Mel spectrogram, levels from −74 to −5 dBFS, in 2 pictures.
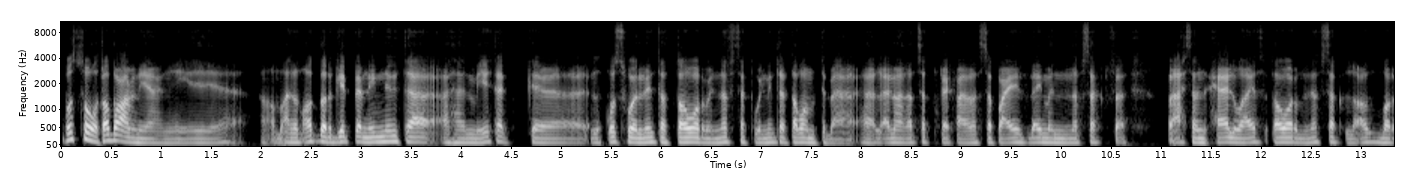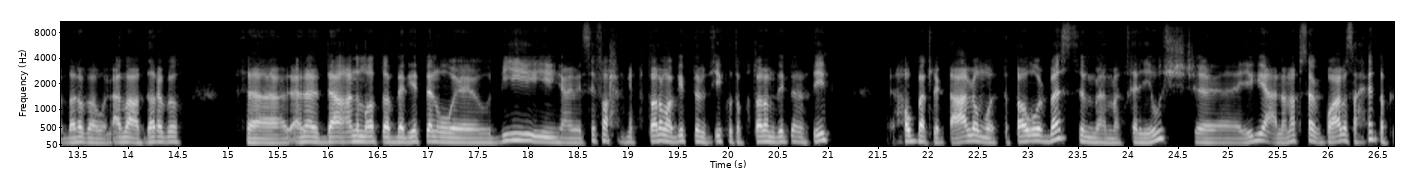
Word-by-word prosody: بُصّ، 175 +1 0
هو - - +7
طبعًا 155 -6 +4
يعني 105 0 -4 0.5
أنا 120 0 -2
مقدر 135 +2 +2
جدًا 135 +2 +1
إن 130 +1 +2
أنت 140 0 -1 0.3
أهميتك 110 +3 -2 0.8
القصوى 120 +2 +1
إن 115 +1 +2
أنت 125 0 +1
تطور 120 +2 +4
من 110 -1 -3
نفسك، 120 0 -4
وإن 110 0 -3
أنت 115 0 -1
طبعًا 115 +1 +1
بتبقى 100 -1 -5 0.2
قلقان 110 +1 -1
على 110 -1 -1
نفسك 110 0 -6
وخايف 115 0 -4
على 100 0 0
نفسك 110 +1 -4
وعايز 110 +2 +2
دايمًا 115 0 0
نفسك 110 0 -3
في - - -4 0.4
في - - +1
أحسن 110 -2 +1
حال، 120 +1 +3
وعايز 115 +1 0
تطور 120 0 +2
من 105 0 -7
نفسك 120 -1 -5
لأكبر 115 +2 -3
درجة 120 +1 0
ولأبعد 115 +1 +1
درجة، 130 +1 +1 0.6
فأنا 110 +4 +2
ده 130 +2 +4
أنا 140 +1 +3
مقدر 130 -2 +2
جدًا 140 +2 +1
و 125 -1 +2 0.2
ودي 135 +3 -1
يعني 115 -1 -3
صفة 160 +5 -3 0.2
محترمة 145 +5 +2
جدًا 140 0 -2
فيك 140 +6 -5
وتُحترم 135 +2 0
جدًا 135 0 -3
فيك 170 +9 -1 0.6
حبك 145 -3 +1
للتعلم 135 +4 +3
والتطور، 135 +7 +1
بس 195 +6 +1
ما 120 -5 -2
ما 110 0 -5
تخليهوش 120 - -4 0.4
ييجي 135 +10 0
على 110 -5 -2
نفسك 150 -5 -1
وعلى 135 +5 +5
صحتك، 150 +8 -4
120 Hz, 155 wpm, -23 LUFS, 110-135 Hz, 0.8 s, هو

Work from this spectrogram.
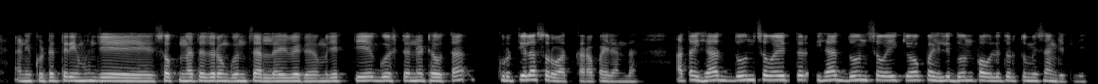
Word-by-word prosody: आणि 155 0 -1
कुठेतरी 170 +2 0
म्हणजे 160 -3 +2
स्वप्नातच 165 -1 +1
रंगून 160 -1 +1
चालला 155 -2 +1
आहे 155 0 +3
वेगळं. 150 -1 +1
म्हणजे 150 +2 -1 0.2
ती 175 - +2
एक 180 - -1
गोष्ट 175 0 -1
न 170 0 0
ठेवता 170 +4 0 0.4
कृतीला 205 +3 +3
सुरुवात 160 -9 0
करा 145 -1 -4
पहिल्यांदा. 135 -3 -5 0.4
आता 170 +4 -1
ह्या 180 +4 +3
2 190 +3 +1
सवयी 205 -1 +5
तर 210 - +2
ह्या 195 +2 +1
2 195 +3 0
सवयी 190 -1 +2
किंवा 195 0 0
पहिली 185 -2 +1
2 180 0 -2
पावले 170 -2 0
तर 175 -2 -3
तुम्ही 165 -2 -2
सांगितली. 140 -6 -6
170 Hz, 180 wpm, -24 LUFS, 155-185 Hz, 0.4 s, सवयी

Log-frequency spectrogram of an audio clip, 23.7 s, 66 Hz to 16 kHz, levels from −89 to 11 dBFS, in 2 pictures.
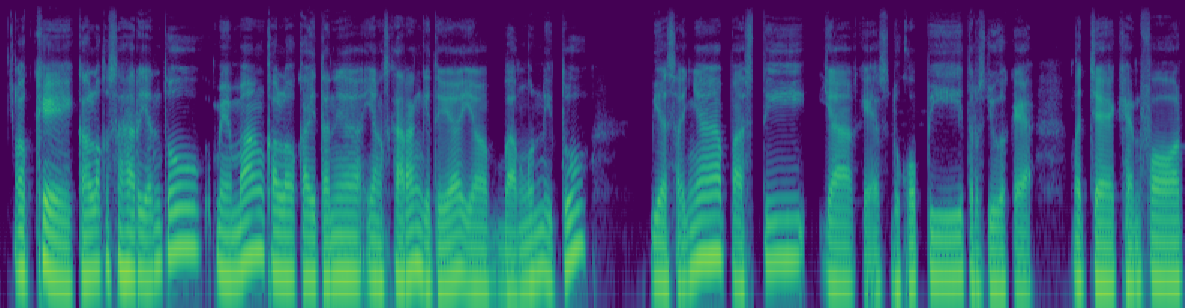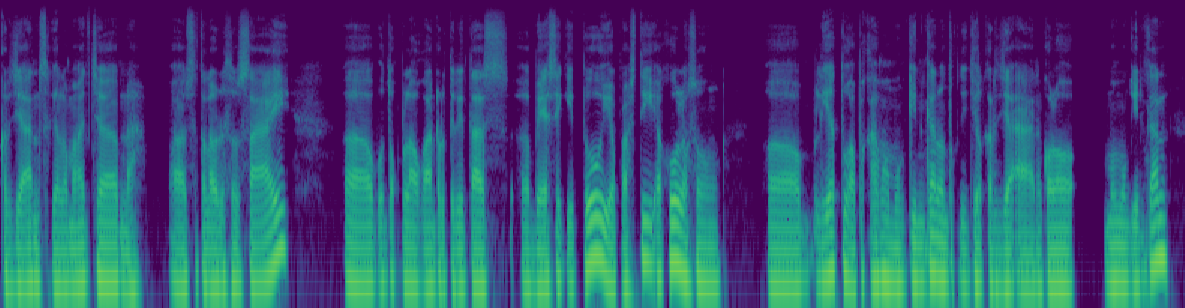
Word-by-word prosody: Oke. 120 -5 +4
Kalau 120 +4 +3
keseharian 125 -1 +2
itu 190 +3 +2 0.2
memang 145 +9 +4
kalau 120 -4 +2
kaitannya 115 +1 +2
yang 110 -2 0
sekarang 120 +6 +3
gitu 100 -1 0
ya, 105 +4 +3
ya 95 -5 +1
bangun 95 +5 0
itu 150 - +1 0.6
biasanya 115 +11 +3
pasti 150 - -2
ya 100 -6 -1
kayak 85 - -5
seduh 95 -1 -5
kopi, 110 +1 0
terus 95 -2 -2
juga 95 -1 0
kayak 85 -2 -2 0.4
ngecek 100 -1 +2
handphone, 105 +1 +2
kerjaan 95 +2 -1
segala 95 -1 -4
macem. 100 +1 +1
Nah, 80 -4 -4 0.2
eee, 90 -1 -2
setelah 90 -2 -2
udah 85 -2 -2
selesai, 100 - 0 0.6
eee, 95 -2 +1
untuk 100 +3 -7
melakukan 95 -1 -1
rutinitas, 95 -1 -3 0.2
eee, 90 - -2
basic 90 +4 -3
itu 155 +3 +3
ya 100 -9 0
pasti 110 - -2
aku 145 +5 +3
langsung, 100 -3 -1 0.5
eee, 90 -1 0 0.3
lihat 120 +1 0
tuh - - +1
apakah 105 +3 -2
memungkinkan 100 +2 0
untuk 105 -1 -1
cicil 95 +1 -4
kerjaan. 90 -2 -2
Kalau 90 0 +1 0.3
memungkinkan, 100 +10 0
105 Hz, 135 wpm, -21 LUFS, 95-120 Hz, 0.6 s, Oke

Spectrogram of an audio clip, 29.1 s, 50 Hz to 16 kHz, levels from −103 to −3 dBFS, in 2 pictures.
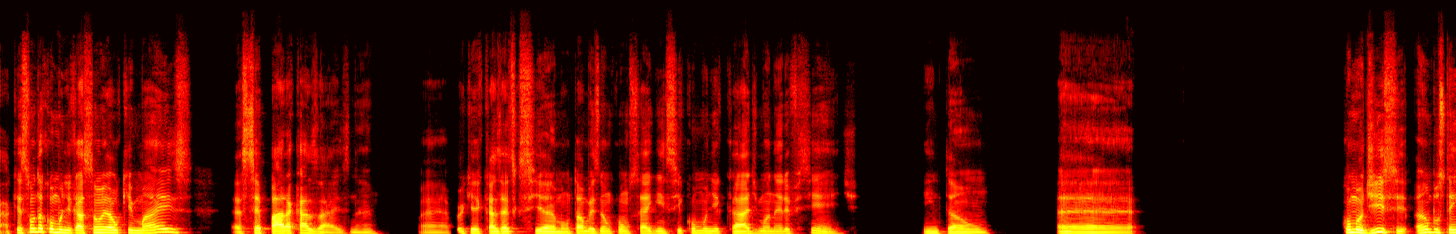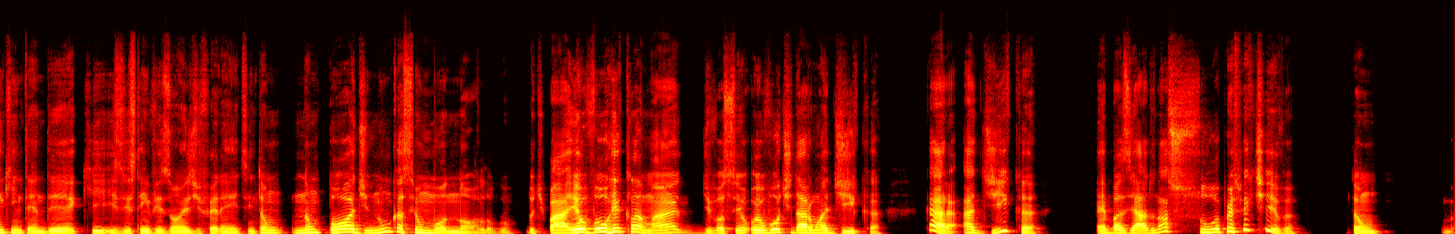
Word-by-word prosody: a - - -13
questão 165 +8 0
da 225 - +5
comunicação 185 -4 +3
é 180 - +5
o 175 - +4
que 175 -1 -2
mais, 185 +5 -2 0.4
eh, 110 - -8
separa 145 +4 +3
casais, 110 -11 -4
né? 100 +2 -12 0.5
Eh, 95 -1 -13
porque 115 +3 -3
casais 120 -1 0
que 115 - -20
se 125 - -3
amam 115 -2 +1
talvez 135 +3 -2
não 140 -1 -5
conseguem 135 +1 -6
se 145 - -9
comunicar 140 -4 -3
de 125 +2 -11
maneira 135 -2 -6
eficiente. 120 -5 -10 0.6
Então, 110 -3 -3 0.7
eh 105 -3 -3 2.1
Como 190 +1 +8
eu 175 - +10
disse, 160 - +1
ambos 190 +3 +2
têm 185 -2 +3
que 180 -1 -2
entender 140 0 0
que 145 +3 -4
existem 135 +1 -3
visões 135 -2 -2
diferentes. 120 -4 -4
Então, 165 +7 -3
não 175 +4 0
pode 185 -3 +2
nunca 225 +8 +1
ser 210 -2 -3
um 180 - +3
monólogo. 110 - -3
Do 120 - -6
tipo: - - -2
"Ah, 160 -1 +6
eu 200 +5 +10
vou 220 +3 +7
reclamar 200 -5 +1
de 145 -2 -11
você 150 +2 -2
ou 170 - -2
eu 170 -2 +5
vou 195 +5 +4
te 200 -2 -12
dar 180 0 +6
uma 170 -4 +1
dica". 115 -4 -6 0.4
Cara, - - +3
a 190 - 0
dica 150 - -2 0.6
é 145 - -1
baseado 155 0 +1
na 245 +5 -3
sua 215 -5 -2
perspectiva, 240 - -1 0.5
então 125 -5 -2 0.6
m 60 - -19
145 Hz, 145 wpm, -22 LUFS, 120-180 Hz, 2.1 s, eu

